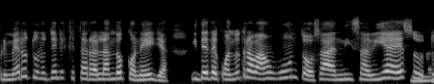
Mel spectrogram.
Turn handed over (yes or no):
yes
